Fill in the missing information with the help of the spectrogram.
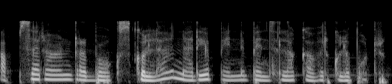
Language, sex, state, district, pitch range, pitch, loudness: Tamil, female, Tamil Nadu, Nilgiris, 185-225 Hz, 200 Hz, -21 LUFS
